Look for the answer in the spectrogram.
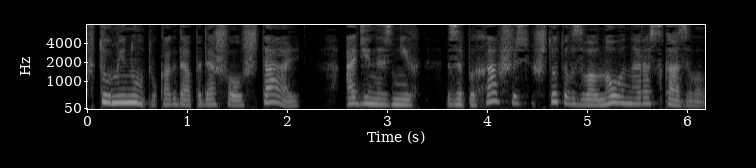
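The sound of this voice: Ordinary pitch variation marks an unforced reading voice, heard over a quiet background.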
